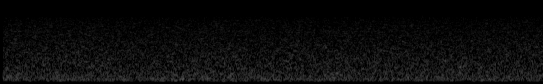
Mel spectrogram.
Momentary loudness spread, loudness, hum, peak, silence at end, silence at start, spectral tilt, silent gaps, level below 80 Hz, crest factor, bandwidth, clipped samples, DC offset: 1 LU; -50 LUFS; none; -38 dBFS; 0 s; 0 s; -1.5 dB/octave; none; under -90 dBFS; 14 dB; 13 kHz; under 0.1%; under 0.1%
